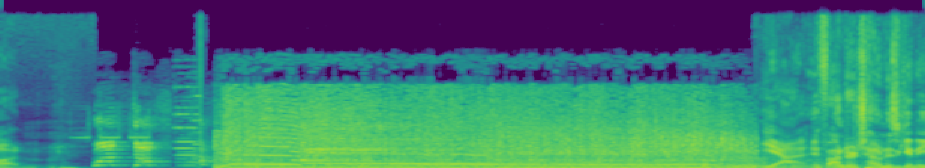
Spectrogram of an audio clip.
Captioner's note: boom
